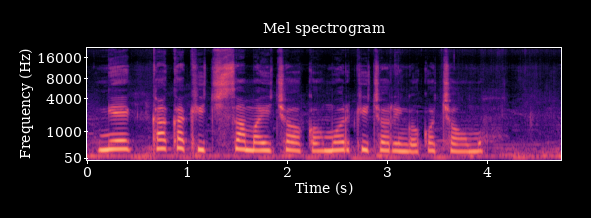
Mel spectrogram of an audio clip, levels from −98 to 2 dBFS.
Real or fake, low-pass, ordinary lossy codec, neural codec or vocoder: real; none; none; none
